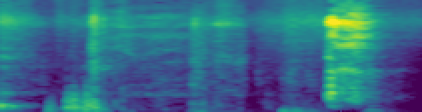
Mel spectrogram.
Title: I'm sick of this coughing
